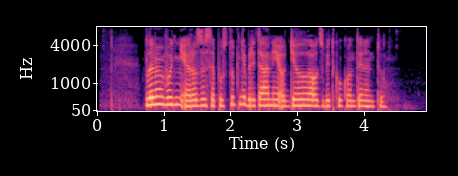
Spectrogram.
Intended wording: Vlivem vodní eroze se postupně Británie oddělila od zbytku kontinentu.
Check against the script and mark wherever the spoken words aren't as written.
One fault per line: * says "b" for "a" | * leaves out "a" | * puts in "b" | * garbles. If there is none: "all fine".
all fine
